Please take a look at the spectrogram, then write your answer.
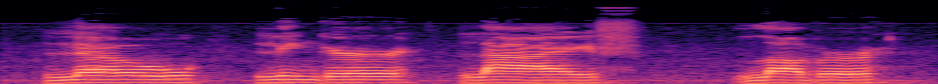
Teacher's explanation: It is produced when the tip of the tongue it touches the alveolar ridges of the back of the teeth, and we have that by its voicing it is voiced. Its manner of articulation is lateral, and by its place of articulation it is alveolar, which means it's protruded in the back of the alveolar ridges. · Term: L sound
